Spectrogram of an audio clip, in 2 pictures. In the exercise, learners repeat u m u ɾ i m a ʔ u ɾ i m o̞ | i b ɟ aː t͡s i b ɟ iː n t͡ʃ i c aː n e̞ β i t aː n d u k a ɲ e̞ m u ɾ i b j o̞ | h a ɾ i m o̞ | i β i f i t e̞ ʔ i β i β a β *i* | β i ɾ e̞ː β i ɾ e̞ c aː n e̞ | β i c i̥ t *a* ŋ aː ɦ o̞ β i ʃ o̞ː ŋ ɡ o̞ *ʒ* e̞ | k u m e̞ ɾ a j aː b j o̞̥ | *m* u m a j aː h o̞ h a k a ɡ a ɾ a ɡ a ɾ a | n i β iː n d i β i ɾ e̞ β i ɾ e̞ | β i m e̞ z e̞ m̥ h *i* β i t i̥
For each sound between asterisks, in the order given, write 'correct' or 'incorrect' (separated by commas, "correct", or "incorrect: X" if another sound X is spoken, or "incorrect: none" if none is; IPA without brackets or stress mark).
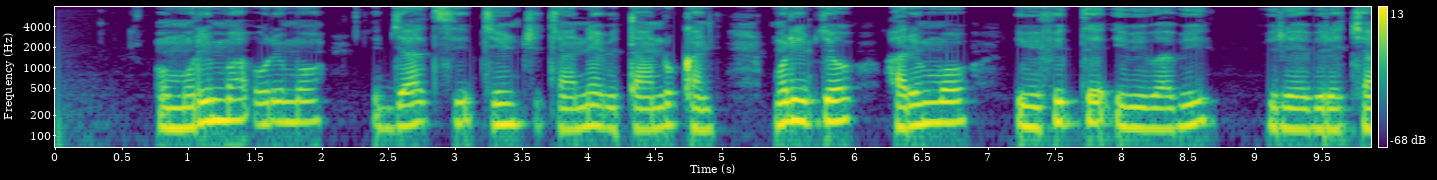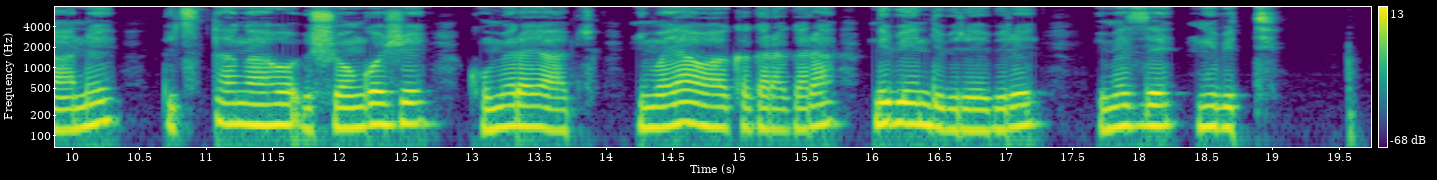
correct, correct, correct, incorrect: ɲ, correct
